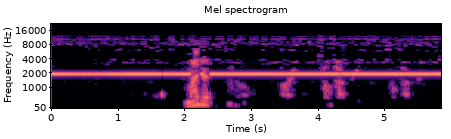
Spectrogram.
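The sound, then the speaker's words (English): A steady, unbroken high-pitched electronic tone of cell phones and other phones ringing runs through the entire clip at an even level, while voices speak briefly over it. “Cell phones and the other phones are going”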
